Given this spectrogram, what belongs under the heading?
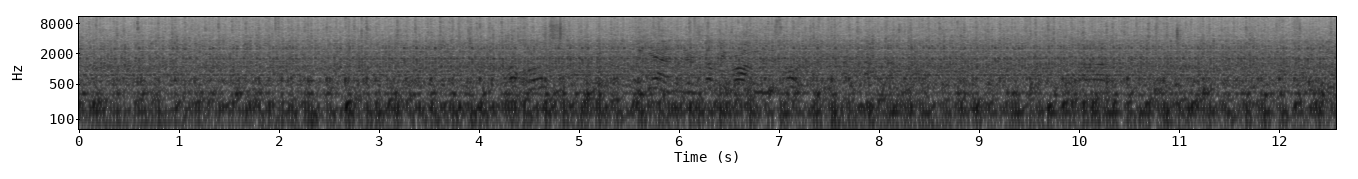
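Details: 1980 Chrysler 45 hp outboard with replaced coil packs, points attended to and new L82C plugs: it started after cranking with the warm-up lever at fast idle and settles into a steady, even idle with no misses or knocking. It sounds healthy.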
